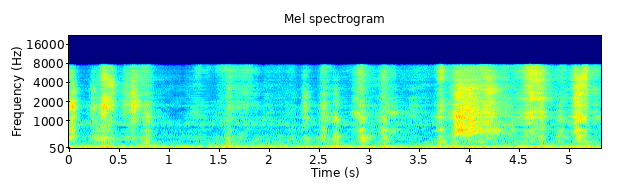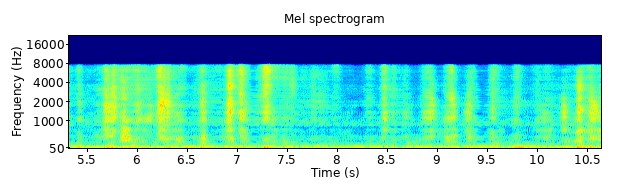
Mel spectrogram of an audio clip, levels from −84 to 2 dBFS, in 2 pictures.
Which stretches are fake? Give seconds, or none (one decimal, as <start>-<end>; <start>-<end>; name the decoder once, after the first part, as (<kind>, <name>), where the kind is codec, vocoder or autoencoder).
0.0-10.6 (vocoder, WaveNeXt)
